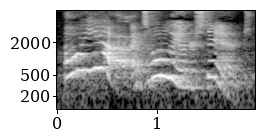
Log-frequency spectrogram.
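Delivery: high, loud, eager "oh yeah"; enthusiastic agreement. Retold or imitated. Teacher cheering on an excited student, high and loud. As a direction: gush with delight. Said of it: "and I'll go".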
